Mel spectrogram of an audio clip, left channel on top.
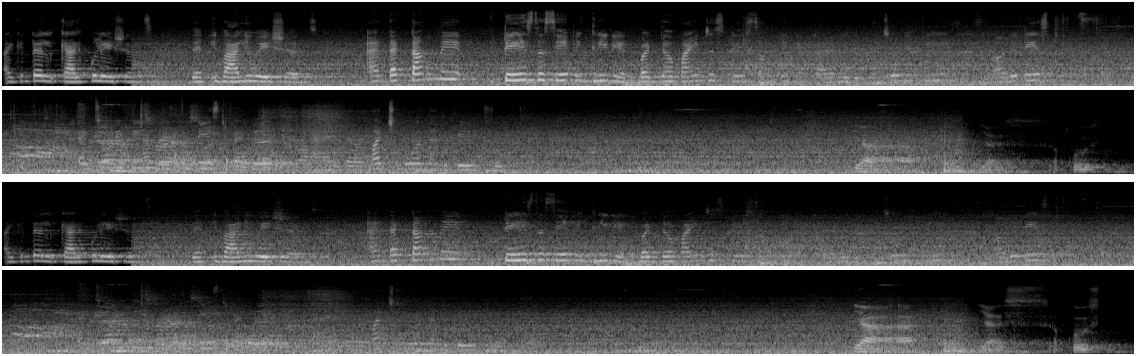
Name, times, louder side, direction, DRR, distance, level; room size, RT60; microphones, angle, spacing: voice 1, 0.0-1.4 1.9-3.1 3.6-4.6 5.0-10.5 11.3-11.6 12.1-14.1 14.4-16.4, left 3 dB, 60° left, 12 dB, 0.4 m, -26 dB
sound 1, 1.3-20.9, left 1 dB, 85° left, 1.2 m, -28 dB
voice 2, 19.8-22.3, right 3 dB, 40° right, 10 dB, 0.4 m, -30 dB
16.5 x 8.4 x 2.5 m, 2.1 s
head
